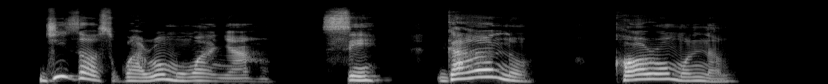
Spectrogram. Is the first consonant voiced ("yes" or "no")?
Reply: yes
